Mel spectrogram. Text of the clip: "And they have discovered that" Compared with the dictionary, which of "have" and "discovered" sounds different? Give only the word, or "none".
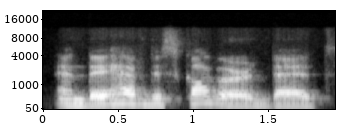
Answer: none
